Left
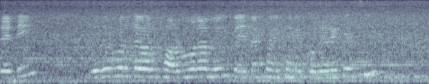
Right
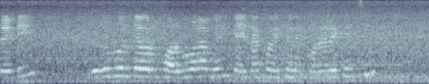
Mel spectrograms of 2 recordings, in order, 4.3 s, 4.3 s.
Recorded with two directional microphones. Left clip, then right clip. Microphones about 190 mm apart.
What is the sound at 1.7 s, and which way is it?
Speech, 35° right (ahead or behind).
